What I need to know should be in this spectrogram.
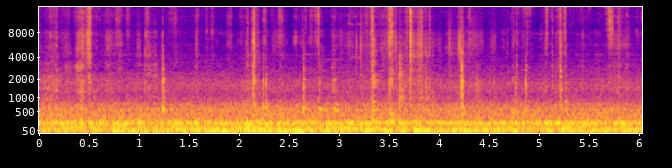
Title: TESLA MODEL 3 RIGHT HAND DRIVE DASHBOARD RATTLING NOISE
